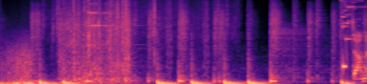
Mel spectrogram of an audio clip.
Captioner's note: change clattering; upbeat electronic music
